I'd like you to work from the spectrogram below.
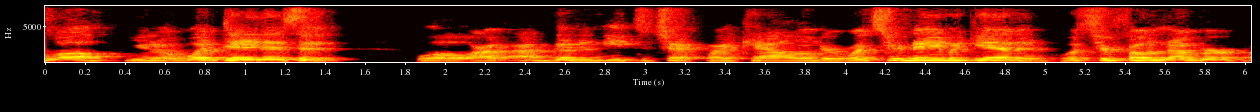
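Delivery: ordinary delivery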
